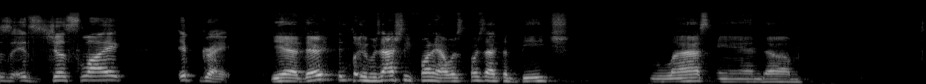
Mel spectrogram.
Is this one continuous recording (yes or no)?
no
